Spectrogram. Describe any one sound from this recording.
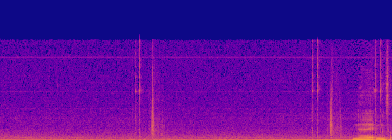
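A book's paper pages turn with a soft rustle.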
